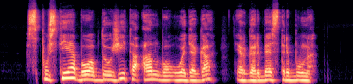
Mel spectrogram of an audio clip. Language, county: Lithuanian, Alytus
